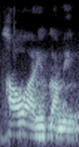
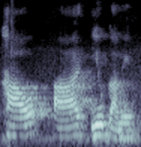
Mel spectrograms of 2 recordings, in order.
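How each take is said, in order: First: Said in the usual way. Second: Slow, word by word, with pauses between words; slow dictation. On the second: Shown as a demonstration. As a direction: spell out the sentence slowly for the class. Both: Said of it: "तो इसको बोलने का जो तरीका होगा".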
